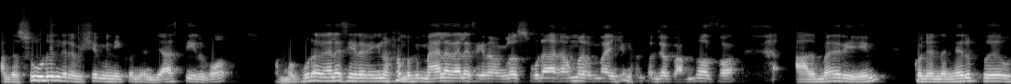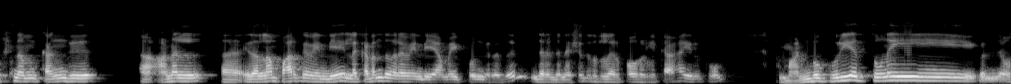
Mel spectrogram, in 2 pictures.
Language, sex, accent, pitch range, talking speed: Tamil, male, native, 130-170 Hz, 130 wpm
